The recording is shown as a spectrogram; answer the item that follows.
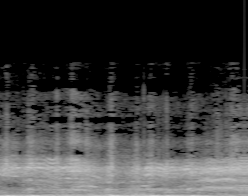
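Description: A large street crowd shouting and cheering over loud music with a heavy, repeating bass beat.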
